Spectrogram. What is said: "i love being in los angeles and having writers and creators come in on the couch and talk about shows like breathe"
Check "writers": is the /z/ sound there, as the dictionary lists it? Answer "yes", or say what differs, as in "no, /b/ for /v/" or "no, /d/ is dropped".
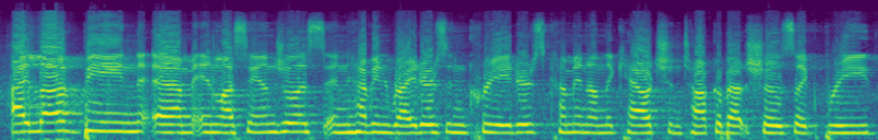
yes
